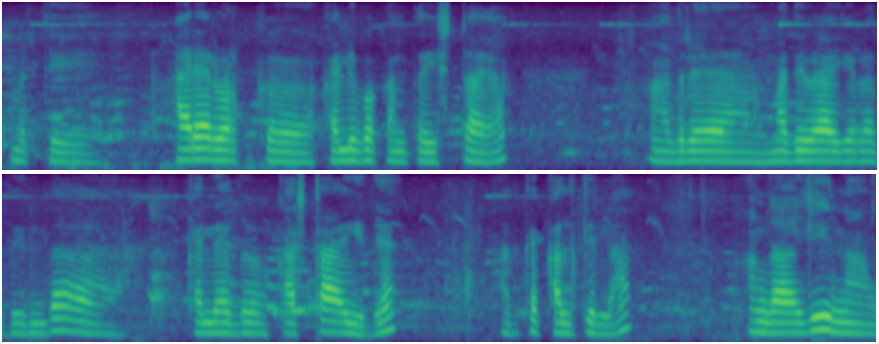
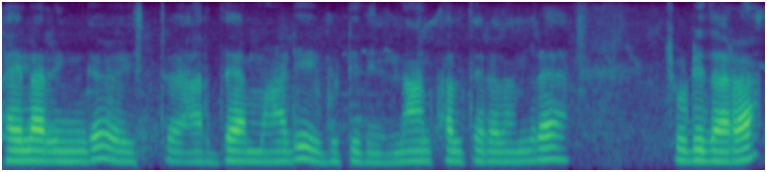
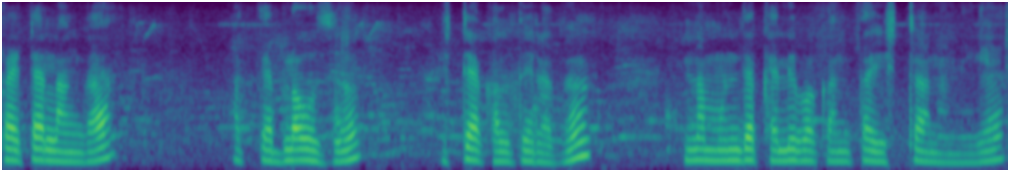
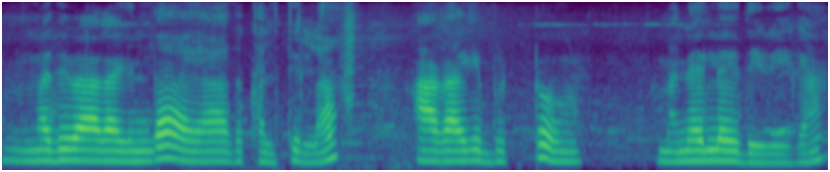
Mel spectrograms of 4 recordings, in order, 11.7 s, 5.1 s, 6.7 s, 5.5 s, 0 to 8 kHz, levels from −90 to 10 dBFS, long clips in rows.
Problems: background sounds at intervals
